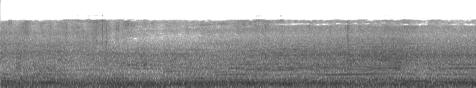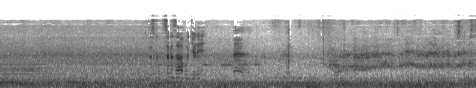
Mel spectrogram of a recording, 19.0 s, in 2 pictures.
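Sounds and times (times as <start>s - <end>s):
car engine revving: 0.0s - 19.0s
road and tyre noise: 0.0s - 19.0s.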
